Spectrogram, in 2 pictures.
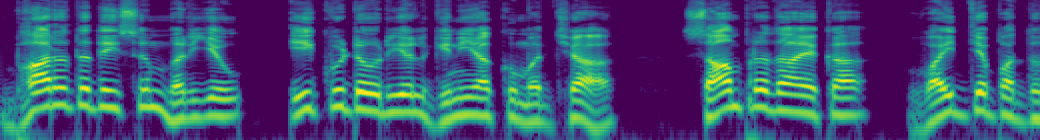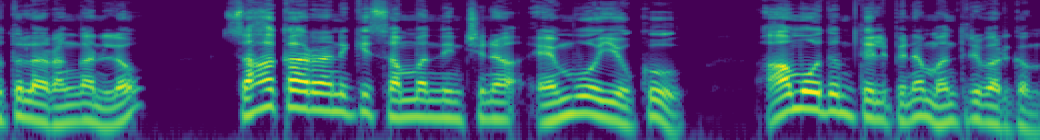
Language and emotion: Telugu, neutral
